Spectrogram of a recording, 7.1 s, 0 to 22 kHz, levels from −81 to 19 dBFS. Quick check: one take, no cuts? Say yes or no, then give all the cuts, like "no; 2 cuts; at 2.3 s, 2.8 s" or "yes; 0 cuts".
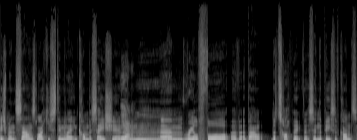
yes; 0 cuts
